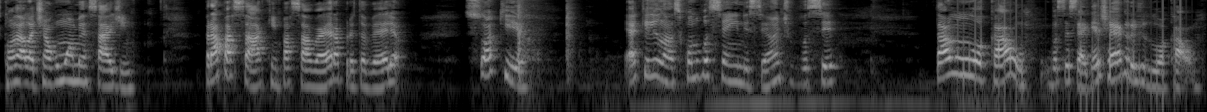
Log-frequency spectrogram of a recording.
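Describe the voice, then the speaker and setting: A woman with a Brazilian Portuguese accent sits and recounts a personal story in relaxed, chatty talk. Her voice sits a little high, and she jumps into quoted dialogue with lively animation. She laughs often as she talks. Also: moderate pace, pauses often. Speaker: channel host. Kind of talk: casual spoken storytelling.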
